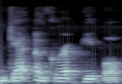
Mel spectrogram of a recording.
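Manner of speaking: put-on British accent. Imitating a friend's son telling people to get a grip: British accent. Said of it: "but in a U K tone".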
